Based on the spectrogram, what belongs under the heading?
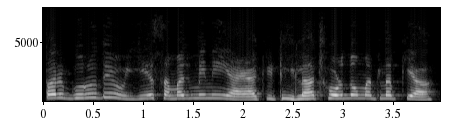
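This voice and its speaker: A woman with a high voice asks questions of a spiritual teacher in a live session. She hesitates often, restarts her sentences, and searches for words. Her voice comes through muffled, lo-fi call audio. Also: steady tone, unhurried. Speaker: devotee asking questions.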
